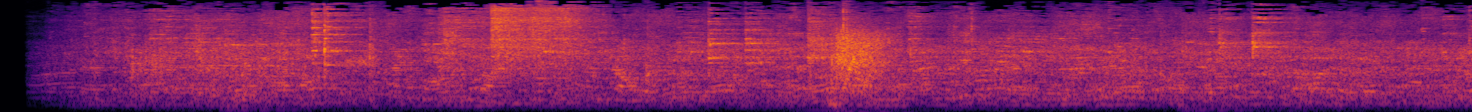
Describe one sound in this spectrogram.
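Many young men and women chatter and talk at once in a busy room.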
